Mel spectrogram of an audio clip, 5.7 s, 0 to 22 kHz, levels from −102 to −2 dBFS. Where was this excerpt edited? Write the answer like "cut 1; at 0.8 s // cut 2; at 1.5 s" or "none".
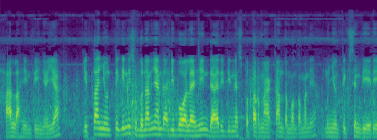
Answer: cut 1; at 1.2 s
